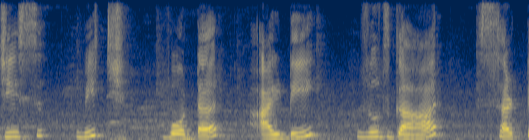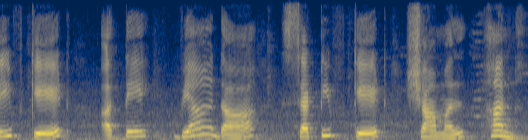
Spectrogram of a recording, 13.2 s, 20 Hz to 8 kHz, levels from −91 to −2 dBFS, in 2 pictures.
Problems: none marked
